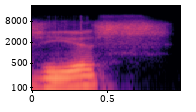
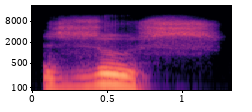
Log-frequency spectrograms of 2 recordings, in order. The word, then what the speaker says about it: Zeus: It is not pronounced Zeus. It is Zeus.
